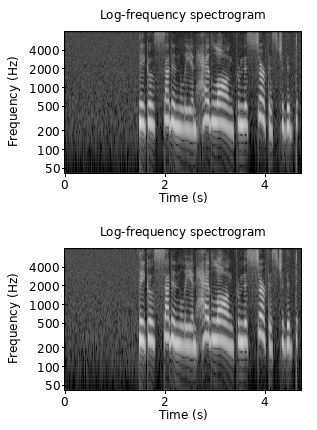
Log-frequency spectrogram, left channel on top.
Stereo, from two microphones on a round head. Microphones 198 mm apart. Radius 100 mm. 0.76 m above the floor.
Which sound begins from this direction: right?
A woman speaking, at 1.5 s.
